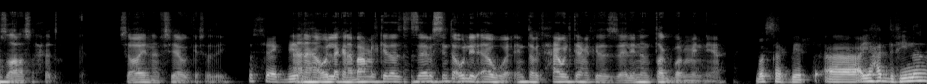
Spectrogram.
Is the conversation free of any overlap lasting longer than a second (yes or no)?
yes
